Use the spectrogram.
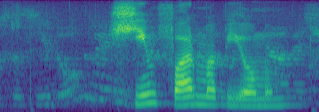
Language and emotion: Russian, neutral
